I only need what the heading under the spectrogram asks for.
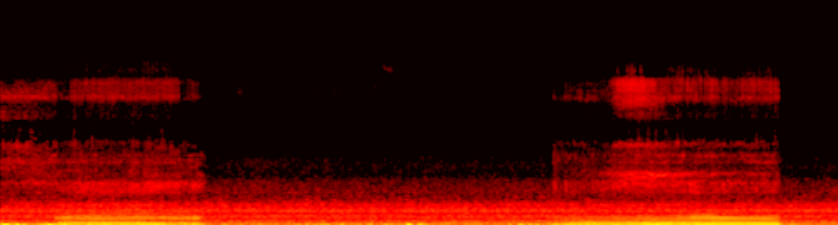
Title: Do Not Disturb!!! #sleepypup #sleep#snore #pug #minglegame #donotdisturb #funny #pets #puglife #pup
